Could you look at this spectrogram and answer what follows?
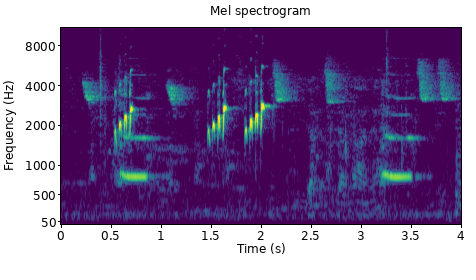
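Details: Sooty-headed bulbul in lively song, giving three quick rising note clusters. Other thin descending whistles and a low murmur of background noise fill the gaps.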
